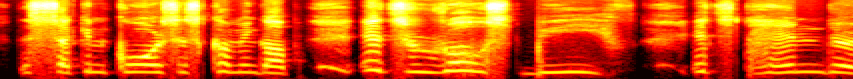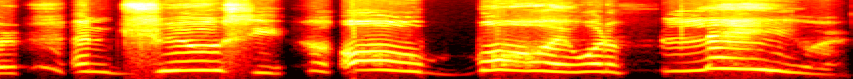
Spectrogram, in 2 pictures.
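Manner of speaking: high, slow, savoring delight; delighted girl. Acted. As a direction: relish each bite aloud. Violet raving about flavors.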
